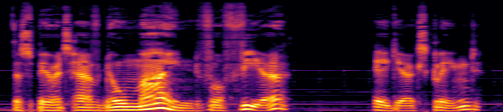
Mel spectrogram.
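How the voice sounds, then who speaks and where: A man does a put-on character voice at a fairly slow pace. Faint music plays in the background. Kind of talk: fantasy myth storytelling. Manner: theatrical, measured storytelling.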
